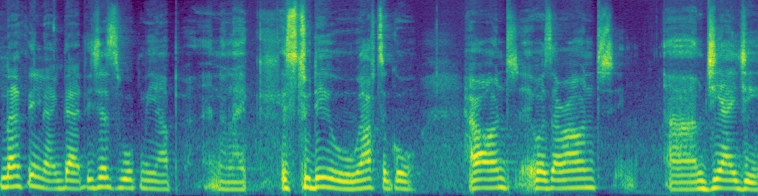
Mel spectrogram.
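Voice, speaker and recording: A woman's very deep, low voice at a moderate pace, with fairly even intonation and noticeable background noise. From Ghana. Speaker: singer. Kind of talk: interview.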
